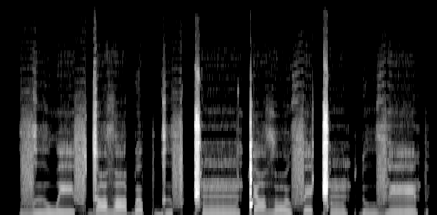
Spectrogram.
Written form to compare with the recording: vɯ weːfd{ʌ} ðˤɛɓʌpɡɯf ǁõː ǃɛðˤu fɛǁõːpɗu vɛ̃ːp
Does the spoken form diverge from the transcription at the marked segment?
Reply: no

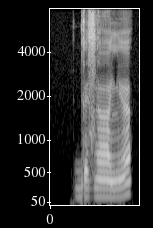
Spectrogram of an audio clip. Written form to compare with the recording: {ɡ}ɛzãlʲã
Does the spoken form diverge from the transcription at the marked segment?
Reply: no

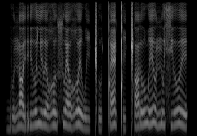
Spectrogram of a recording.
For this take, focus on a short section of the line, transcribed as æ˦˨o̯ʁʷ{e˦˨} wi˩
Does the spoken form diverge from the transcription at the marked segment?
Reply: no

